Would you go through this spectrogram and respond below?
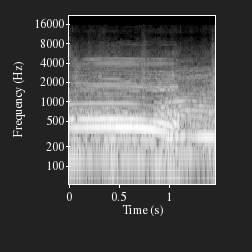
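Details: Dairy cow in Bangladesh holds a loud, steady lowing tone that bends downward near the end, with faint outdoor background noise.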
